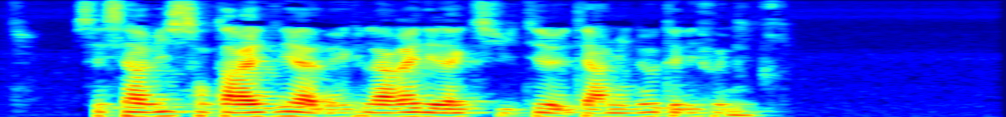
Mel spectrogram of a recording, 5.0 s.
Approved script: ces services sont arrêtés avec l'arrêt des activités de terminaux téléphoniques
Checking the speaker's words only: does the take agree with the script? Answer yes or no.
yes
